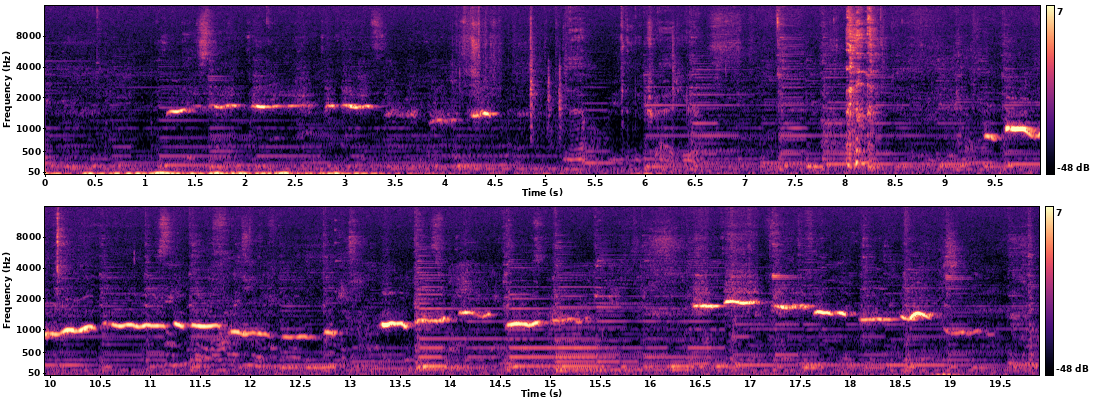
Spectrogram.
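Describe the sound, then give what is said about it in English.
A person whistles a short melodic intro tune in clear, wavering phrases separated by brief pauses, moderately loud, over a low background rumble. “usually I whistle the intro to this.”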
